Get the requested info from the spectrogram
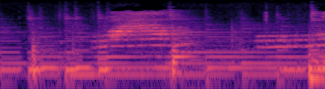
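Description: A domestic cat meows once, about a second in, the pitch rising and then falling, over plucked guitar music.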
